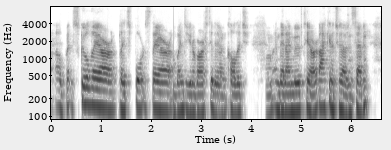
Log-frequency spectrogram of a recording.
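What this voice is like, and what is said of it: Glaswegian Scottish accent. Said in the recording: “you could probably tell from my accent, like, I'm not from London... I'm a Glaswegian”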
